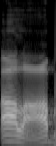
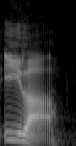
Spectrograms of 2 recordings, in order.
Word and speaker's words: Elah: You said the way it's pronounced in the Greek, you would think it's Allah, but it's Elah. That's how you say A-Y, Elah.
